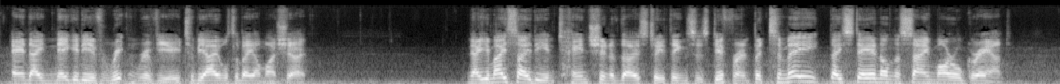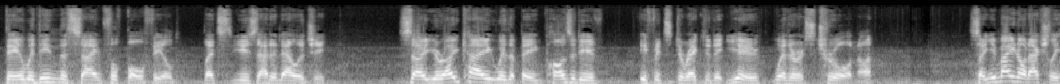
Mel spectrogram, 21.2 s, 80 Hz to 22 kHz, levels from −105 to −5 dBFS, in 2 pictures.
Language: English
